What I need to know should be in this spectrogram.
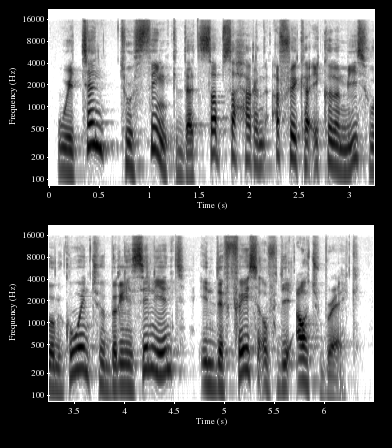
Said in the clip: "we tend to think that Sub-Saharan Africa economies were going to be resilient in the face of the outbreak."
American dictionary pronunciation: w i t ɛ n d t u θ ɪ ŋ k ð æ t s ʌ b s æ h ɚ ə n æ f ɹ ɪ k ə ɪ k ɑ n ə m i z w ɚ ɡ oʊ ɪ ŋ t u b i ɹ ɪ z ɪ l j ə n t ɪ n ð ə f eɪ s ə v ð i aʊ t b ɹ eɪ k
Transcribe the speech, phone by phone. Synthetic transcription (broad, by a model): w i t ɛ n d t u θ ɪ ŋ k ð æ t s ʌ b s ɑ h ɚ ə n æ f ɹ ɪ k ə ɪ k ɑ n ə m i z w ɚ ɡ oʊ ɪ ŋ t u b i ɹ ɪ z ɪ l j ə n t ɪ n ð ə f eɪ s ə v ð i aʊ t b ɹ eɪ k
